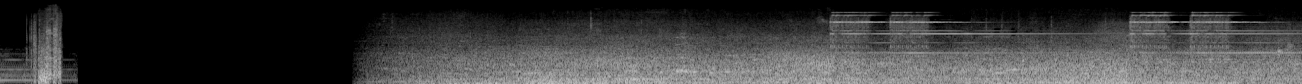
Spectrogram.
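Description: telephone ringing

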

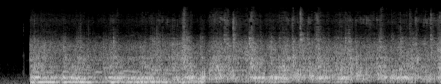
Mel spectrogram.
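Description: honey extractor machine running

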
